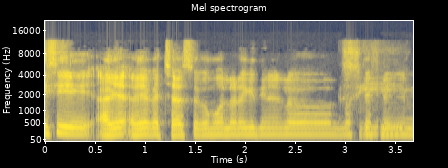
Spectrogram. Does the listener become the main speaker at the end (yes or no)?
no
